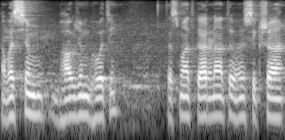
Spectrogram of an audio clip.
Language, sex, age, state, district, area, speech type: Sanskrit, male, 60+, Telangana, Hyderabad, urban, spontaneous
